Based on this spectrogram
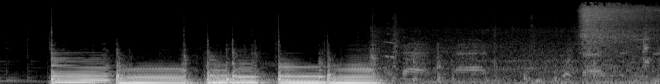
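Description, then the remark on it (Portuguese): Ride aboard a tram in Porto, Portugal, from Carmo to Batalha: four loud tonal blasts in quick succession, then a low rumbling ride with a sharp burst of hissing air near the end. “oferecem-te, ao ouvido, uma viagem pelo elétrico portuense”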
